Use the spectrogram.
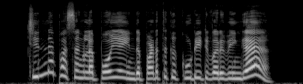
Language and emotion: Tamil, angry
